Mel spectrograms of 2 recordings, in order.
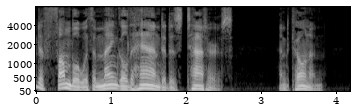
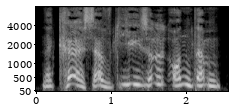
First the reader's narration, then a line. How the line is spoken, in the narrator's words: gasped Kemsa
